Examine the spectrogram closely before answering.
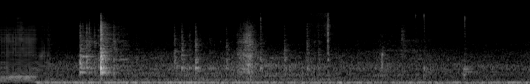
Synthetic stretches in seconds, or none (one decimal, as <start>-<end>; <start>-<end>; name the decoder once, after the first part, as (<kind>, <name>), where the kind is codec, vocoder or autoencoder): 0.0-0.5 (vocoder, BigVGAN v2)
